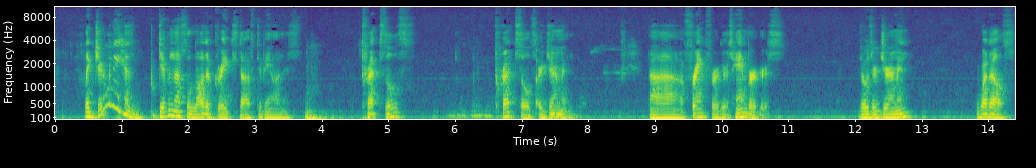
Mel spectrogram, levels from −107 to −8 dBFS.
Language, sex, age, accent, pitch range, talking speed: English, male, 30-49, American, 95-120 Hz, 105 wpm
